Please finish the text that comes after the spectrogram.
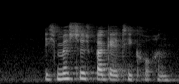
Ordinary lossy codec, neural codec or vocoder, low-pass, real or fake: none; none; 7.2 kHz; real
